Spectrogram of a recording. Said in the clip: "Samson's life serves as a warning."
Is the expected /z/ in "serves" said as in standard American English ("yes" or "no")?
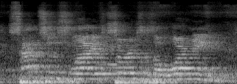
yes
